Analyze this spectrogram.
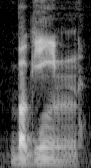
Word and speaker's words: Burgoyne: He pronounced it Bogeen, which my informant used to borrow.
